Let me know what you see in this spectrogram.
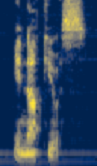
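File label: "innocuous", US English; pronunciations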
